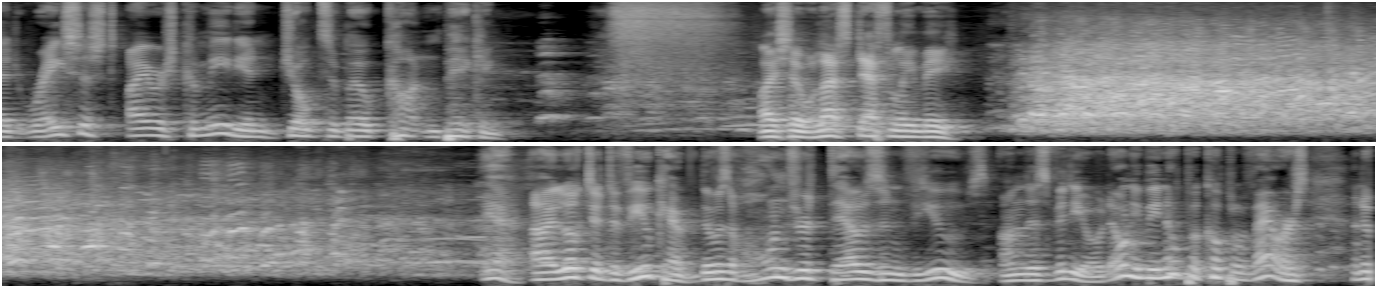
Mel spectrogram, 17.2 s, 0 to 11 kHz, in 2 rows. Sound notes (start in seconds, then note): 6.2 audience laughing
